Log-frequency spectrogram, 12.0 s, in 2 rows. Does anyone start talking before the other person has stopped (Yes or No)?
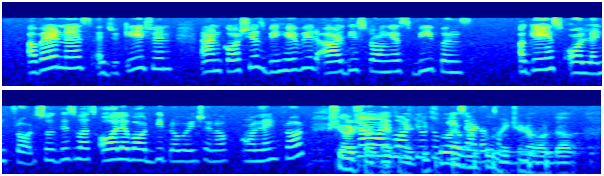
Yes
